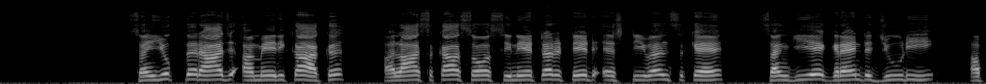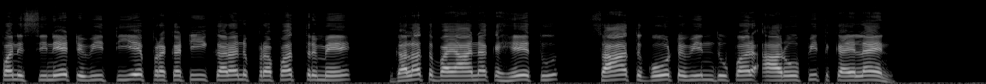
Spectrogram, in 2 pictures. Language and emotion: Maithili, neutral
